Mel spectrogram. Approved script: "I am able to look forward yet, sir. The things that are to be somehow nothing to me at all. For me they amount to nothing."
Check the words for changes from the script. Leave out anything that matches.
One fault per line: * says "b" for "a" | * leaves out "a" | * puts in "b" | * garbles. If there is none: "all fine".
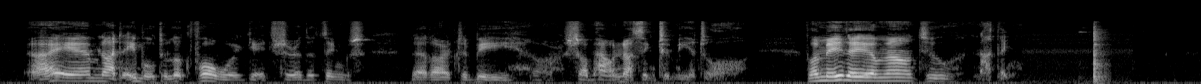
* puts in "not"
* puts in "are"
